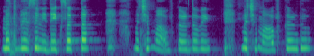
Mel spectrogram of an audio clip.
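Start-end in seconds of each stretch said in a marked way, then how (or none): 2.0-4.6 tearful plea. Acted. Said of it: "please मत रो".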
